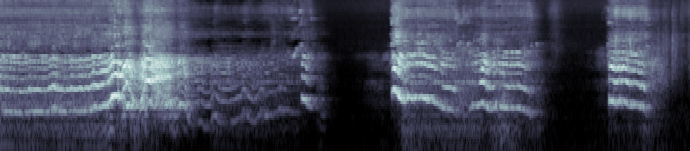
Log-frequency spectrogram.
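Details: Greyhounds fighting over a toy, with a loud wavering howl-like whine, then two shorter quavering whines separated by silence, each sliding down in pitch.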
